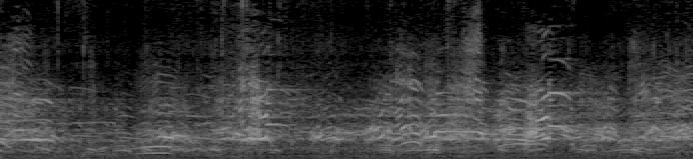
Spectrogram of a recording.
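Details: Goose family with goslings at Virginia Lake, Reno, giving a busy mix of honks and squeaky, up-and-down calls that overlap constantly, swelling in loudness around two and four seconds.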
